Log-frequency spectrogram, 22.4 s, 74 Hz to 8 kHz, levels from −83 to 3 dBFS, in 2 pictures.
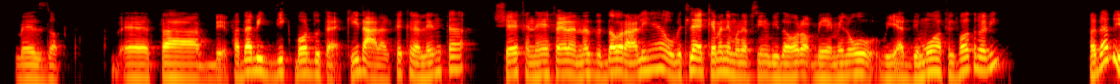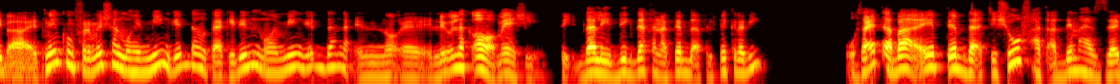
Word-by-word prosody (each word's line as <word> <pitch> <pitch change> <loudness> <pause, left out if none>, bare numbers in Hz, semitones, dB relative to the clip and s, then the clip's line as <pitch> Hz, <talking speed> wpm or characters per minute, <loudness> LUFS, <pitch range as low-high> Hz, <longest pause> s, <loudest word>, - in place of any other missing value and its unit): بالضبط. 110 -1 -9 0.4
آآ، 115 -1 -1
ف 115 +2 -5 0.5
ب - - -6
فده 135 +5 +3
بيديك 145 -1 -3
برضه 140 -1 +1
تأكيد 140 +4 -5
على 105 -1 +3
الفكرة 115 +4 -5
اللي 120 +2 -4
أنت 170 +4 -6 0.2
شايف 140 0 -3
إن 120 0 -5
هي 130 +1 -3
فعلًا 135 +1 +2
الناس 130 +2 -4
بتدور 135 +4 +3
عليها 155 +8 -1
وبتلاقي 150 +4 +1
كمان 150 +2 -1
المنافسين 125 -2 -5
بيدوروا 120 +2 0
بيعملوا 120 +4 -4
بيقدموها 115 +6 -2
في 145 - -19
الفترة 160 +7 -2
دي، 220 +8 -8 0.8
فده - - +2
بيبقى - - +1
2 210 +6 +1
confirmation 200 0 -1
مهمين 175 +3 0
جدًا، 200 +4 -2
وتأكيدين 180 - 0
مهمين 175 +4 -2
جدًا، 190 -1 -4
إنه 115 +1 -7
آآ، 115 -1 -3
اللي 115 +4 -3
يقول 170 +5 0
لك، 190 0 +2
آه، 170 0 +7
ماشي، 120 -4 -3 0.2
ت - - -8
ده 130 +5 +8
اللي 140 -2 +6
يديك 130 +4 -2
دافع 155 +1 -1
إنك 120 -2 -5
تبدأ 145 -1 0
في - - -20
الفكرة 145 +6 -4
دي 205 +10 -6 0.8
وساعتها - - +6
بقى 175 -1 +7
إيه، 190 - +4
بتبدأ 175 -6 +3
تشوف 220 - 0
هتقدمها 140 +2 -3
إزاي 125 +1 -1
145 Hz, 165 wpm, -23 LUFS, 120-170 Hz, 0.8 s, ده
